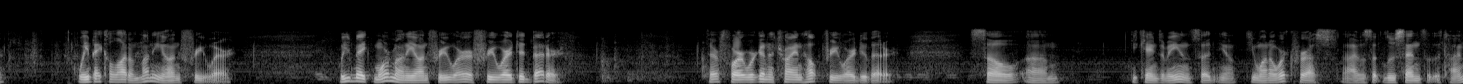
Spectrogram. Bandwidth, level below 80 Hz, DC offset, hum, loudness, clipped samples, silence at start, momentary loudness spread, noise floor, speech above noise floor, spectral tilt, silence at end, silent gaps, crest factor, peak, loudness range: 5.6 kHz; -62 dBFS; under 0.1%; none; -23 LUFS; under 0.1%; 0 s; 11 LU; -55 dBFS; 32 dB; -5 dB/octave; 0 s; none; 20 dB; -4 dBFS; 5 LU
